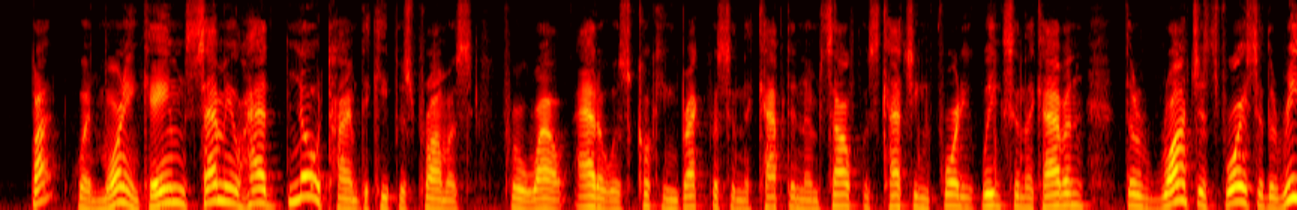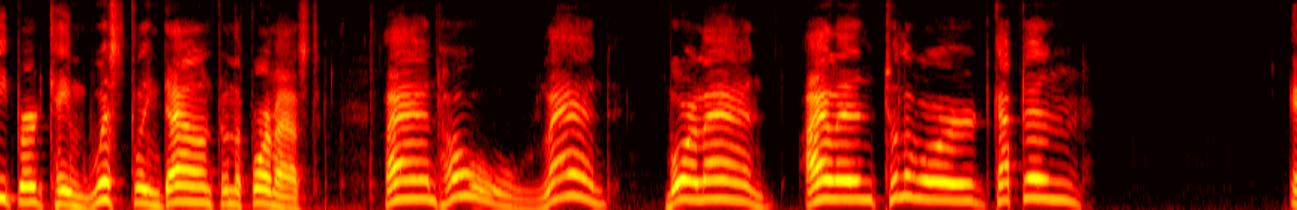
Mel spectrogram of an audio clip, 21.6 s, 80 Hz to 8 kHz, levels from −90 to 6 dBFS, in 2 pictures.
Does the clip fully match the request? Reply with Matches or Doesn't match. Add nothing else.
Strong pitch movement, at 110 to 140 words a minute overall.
Matches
